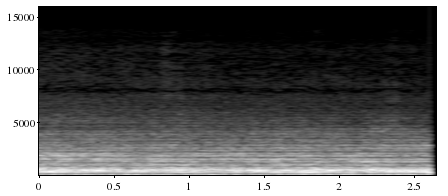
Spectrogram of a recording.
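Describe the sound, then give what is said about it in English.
A loud, sustained train horn blares over the rumbling of a passing train, the steady tone holding for the whole stretch with no voices. “We got the train going through.”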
